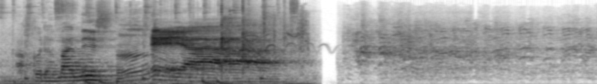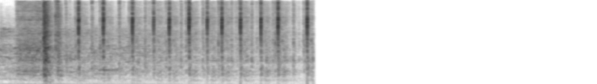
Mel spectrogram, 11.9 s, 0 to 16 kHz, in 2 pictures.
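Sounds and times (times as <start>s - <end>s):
laughter: 1.6s - 7.7s
typewriter key clicks: 6.3s - 9.1s.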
